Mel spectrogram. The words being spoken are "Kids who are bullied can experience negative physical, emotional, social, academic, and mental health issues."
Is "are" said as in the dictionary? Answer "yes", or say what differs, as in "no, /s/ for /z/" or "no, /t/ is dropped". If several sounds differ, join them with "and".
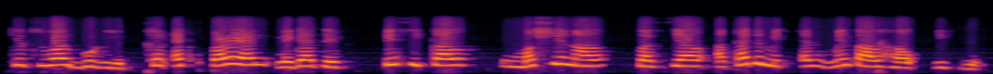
no, /l/ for /ɹ/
